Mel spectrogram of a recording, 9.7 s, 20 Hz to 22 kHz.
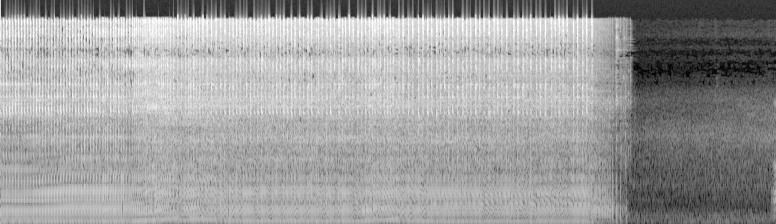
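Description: A Neo-Tec NH843 chainsaw engine buzzes loudly and steadily up close, its pitch briefly dipping and rising, then cuts out abruptly near the end, leaving quiet rustling.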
